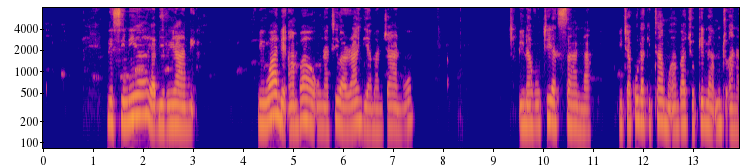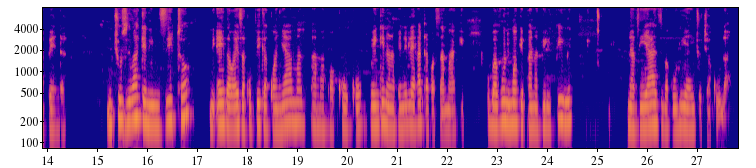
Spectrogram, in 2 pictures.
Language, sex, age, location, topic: Swahili, female, 36-49, Mombasa, agriculture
